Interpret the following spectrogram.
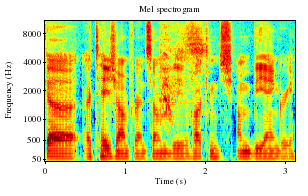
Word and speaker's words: Tayshaun Prince: If you hit me with like a Tayshaun Prince, I'm gonna be angry.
